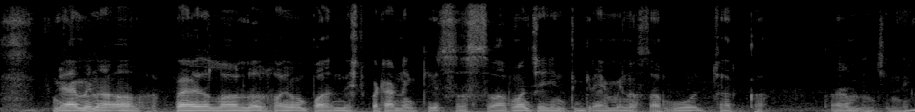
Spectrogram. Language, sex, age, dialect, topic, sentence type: Telugu, male, 18-24, Central/Coastal, banking, statement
